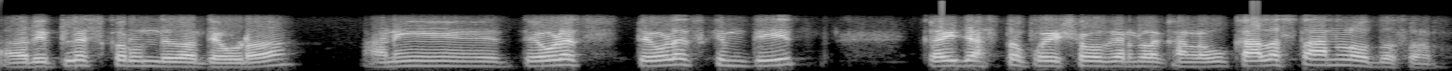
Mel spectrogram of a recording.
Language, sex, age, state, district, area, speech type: Marathi, male, 30-45, Maharashtra, Amravati, rural, conversation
